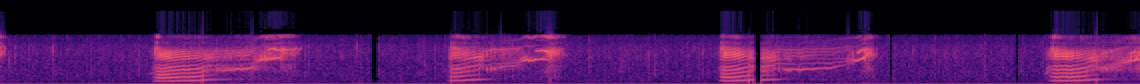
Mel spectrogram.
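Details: Four snoring calls from black storks, spaced roughly three seconds apart, each a wheezy rising hum that breaks upward into a short squealing note, with soft hiss between.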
